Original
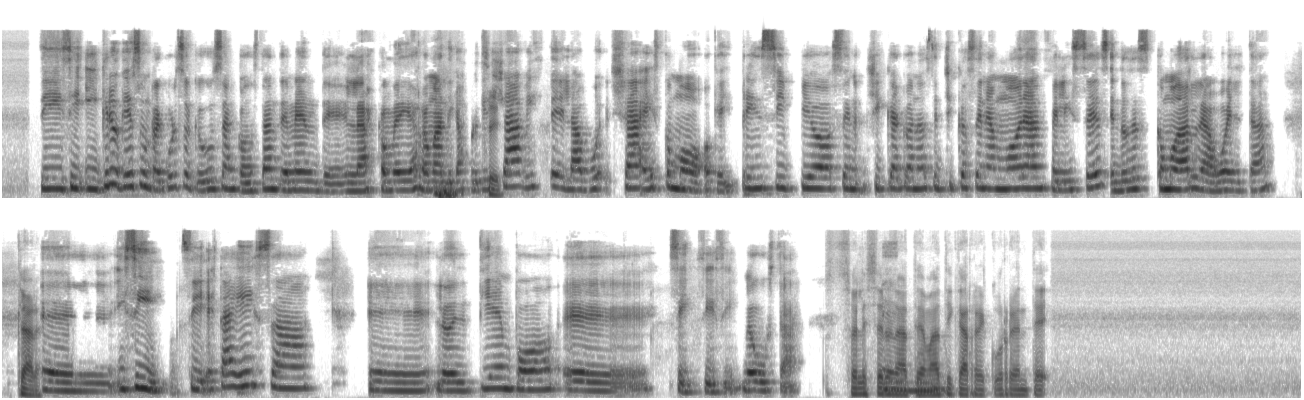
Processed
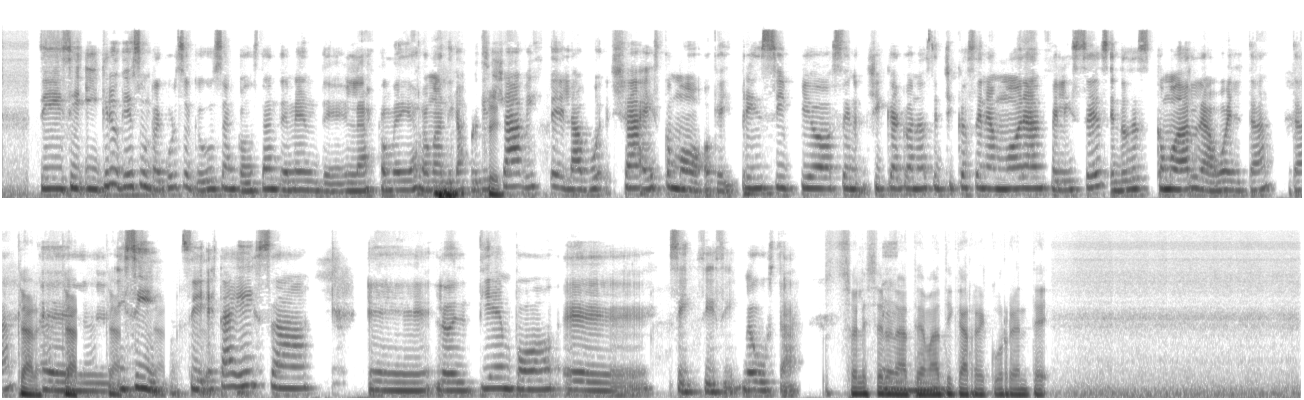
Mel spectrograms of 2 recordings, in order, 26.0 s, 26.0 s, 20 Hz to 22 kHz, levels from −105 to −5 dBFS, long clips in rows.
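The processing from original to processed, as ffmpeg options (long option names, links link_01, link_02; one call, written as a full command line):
ffmpeg -i in.wav -filter_complex "[0:a]asettb=1/sr,asplit=3[link_01][link_02][link_03];[link_01]atrim=end=0.864[link_04];[link_02]atrim=start=0.86:end=4.49,asetpts=PTS-STARTPTS,afade=type=in:duration=0.004:curve=qsin,afade=type=out:start_time=3.626:duration=0.004:curve=qsin,equalizer=frequency=1500:width=1.4:gain=-15[link_05];[link_03]atrim=start=4.486[link_06];[link_04][link_05]acrossfade=duration=0.004:curve1=hsin:curve2=qsin[link_07];[link_07][link_06]acrossfade=duration=0.004:curve1=qsin:curve2=hsin,asplit=2[link_08][link_09];[link_09]afade=type=in:start_time=12.43:duration=0.01,afade=type=out:start_time=13.3:duration=0.01,aecho=0:1:440|880|1320|1760|2200:0.944061|0.330421|0.115647|0.0404766|0.0141668[link_10];[link_08][link_10]amix=inputs=2:normalize=0,firequalizer=gain_entry='entry(100,0);entry(180,-14);entry(330,-23)':delay=0.05:min_phase=1,acompressor=mode=upward:threshold=-57dB:ratio=2.5,volume=8dB" out.wav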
